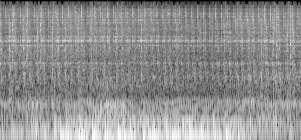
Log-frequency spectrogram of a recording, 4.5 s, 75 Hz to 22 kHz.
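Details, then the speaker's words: Motorcycle single just fitted with EDO E2 aftermarket camshaft replacing S1: lumpy, uneven idle with loose ticking two or three a second, deeper exhaust, more power; rough running, cause unknown, S1 was smoother. "Lihat, suaranya benar-benar kasar. Tidak yakin apa yang sedang terjadi."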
